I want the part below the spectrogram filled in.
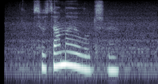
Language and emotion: Russian, neutral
